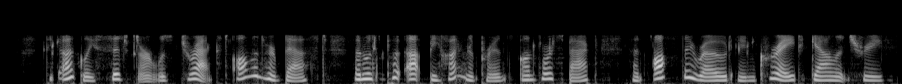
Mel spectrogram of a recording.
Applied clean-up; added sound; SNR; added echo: neural separator model SepFormer WHAMR!.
